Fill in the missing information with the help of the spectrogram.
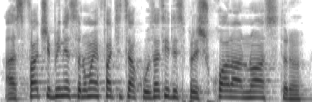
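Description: A woman's voice: fairly low pitch, close to an everyday voice. A man voicing a stern, evasive school principal in a role-play game. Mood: cold, defensive.

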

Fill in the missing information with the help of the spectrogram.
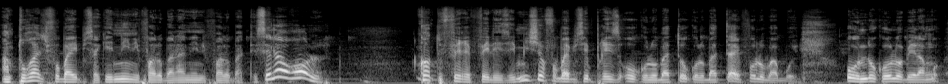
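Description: Man talking music, animated. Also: on the low side, quick pace, gravelly. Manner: mixes French and Lingala, animated, repeats words. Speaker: guest commenting on music news. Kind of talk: casual interview talk.

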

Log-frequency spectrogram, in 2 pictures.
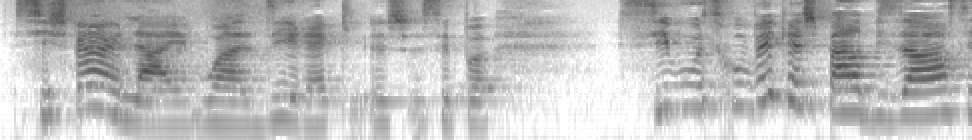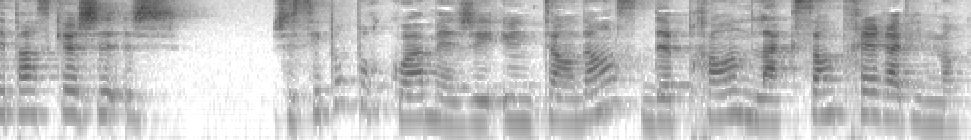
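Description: A woman's voice: on the high side, moderate pace, bright, forceful tone. A woman from New Brunswick with an Acadian French accent, chatting casually on a live stream as she answers viewers' comments and slips into English now and then. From New Brunswick, Canada. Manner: chatty, switches to English, drops to near-whispers now and then. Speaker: makeup seller hosting a Facebook live.

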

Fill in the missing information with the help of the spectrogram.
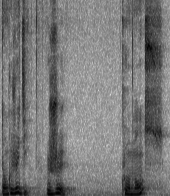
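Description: A woman teaching French verb conjugation, explaining slowly and stressing each example word, often checking in with "Ok?". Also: medium pitch, a little mellow, husky. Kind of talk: conjugation lesson.

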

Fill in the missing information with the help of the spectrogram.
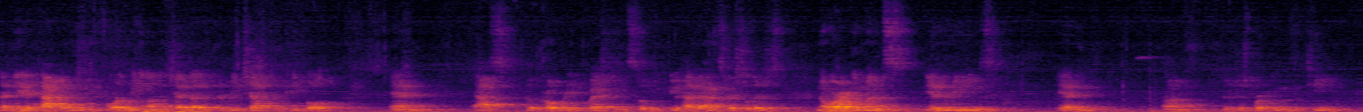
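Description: Halting man at a podium in an echoey hall. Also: on the low side, level tone, dark tone, slight background noise. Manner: halting, many fillers and restarts. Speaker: school board candidate. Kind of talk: candidate forum answers, unscripted. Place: large auditorium stage at a podium. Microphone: podium mic from a far camera. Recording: echoey hall heard from far off.

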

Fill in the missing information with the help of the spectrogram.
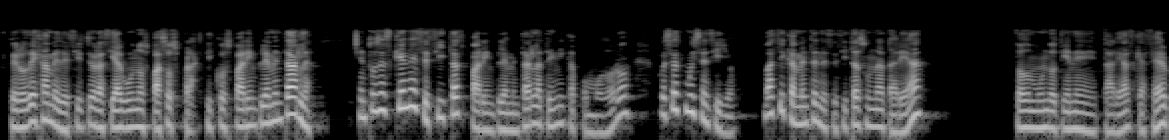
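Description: Man, casual whiteboard lesson, mid pitch, dull recording. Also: expressive, fairly quick. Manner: casual, talks while drawing, mimics ticking clock. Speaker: teacher.

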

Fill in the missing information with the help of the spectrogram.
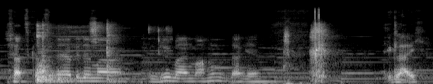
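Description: Male player: mid-pitched, gravelly, casual joking banter under loud music. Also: steady tone, unhurried. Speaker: player and co-host. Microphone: voice chat over a game.

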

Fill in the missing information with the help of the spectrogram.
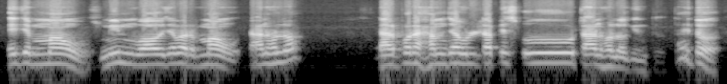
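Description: A Quran reading teacher giving a patient lesson, drilling pronunciation call-and-response, often repeating questions and slowing down to model each word. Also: mid-range voice, steady tone, fairly bright tone, dry recording.

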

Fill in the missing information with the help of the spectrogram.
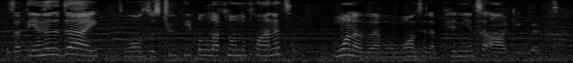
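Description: A woman voicing a sarcastic female online reviewer character who lectures with quick wit. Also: a little high, bright, forceful tone, a little hiss or hum. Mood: smug.

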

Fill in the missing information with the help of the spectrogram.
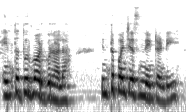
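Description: A woman's voice: fairly high pitch, a little fast, warm tone, voice pushed up, close to an everyday voice. A woman voicing a remorseful, tearful mother. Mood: distressed. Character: distraught middle-aged mother, remorseful.

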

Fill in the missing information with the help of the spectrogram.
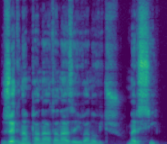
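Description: A man's voice: low-pitched, steady tone, brisk, voice pushed up. A man reading an audiobook, voicing an imperious, defiant young society woman in a raised, commanding tone.

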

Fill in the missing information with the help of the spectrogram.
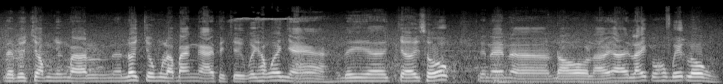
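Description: A man's voice: fairly high pitch, fairly even intonation, moderate pace, few pauses, noisy background. A man hosting a vlog, teasing and prodding someone with repeated questions. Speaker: vlog host. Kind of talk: teasing casual chat on camera.

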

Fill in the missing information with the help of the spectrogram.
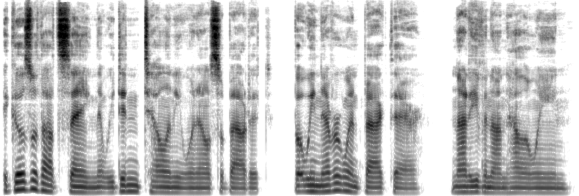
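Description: A man narrating scary stories from a script in a measured, serious way. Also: sits low, darkish tone, clean tone, no room sound, clean studio sound. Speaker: horror story narrator. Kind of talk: scripted horror story narration.

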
